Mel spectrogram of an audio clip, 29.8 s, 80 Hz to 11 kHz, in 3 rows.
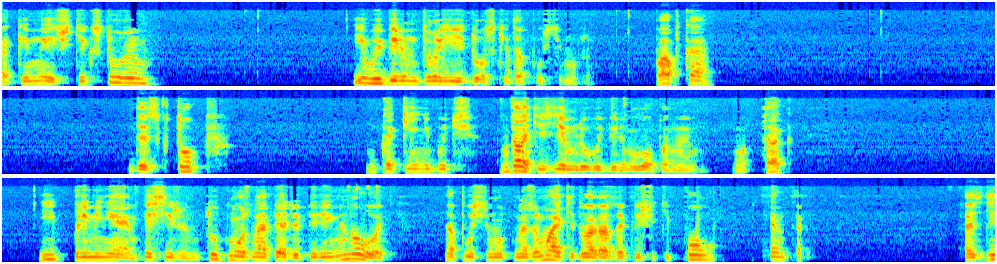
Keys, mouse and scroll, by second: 7.5 click, 8.7 click, 19.5-19.9 scroll up 7, 21.1 click, 23.3 click, 24.4 click, 29.4 click.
